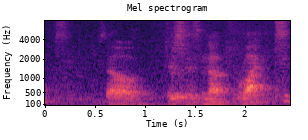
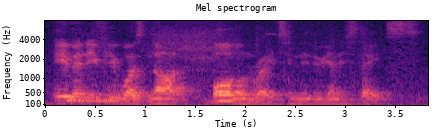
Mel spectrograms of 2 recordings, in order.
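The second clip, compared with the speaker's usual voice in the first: ordinary delivery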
